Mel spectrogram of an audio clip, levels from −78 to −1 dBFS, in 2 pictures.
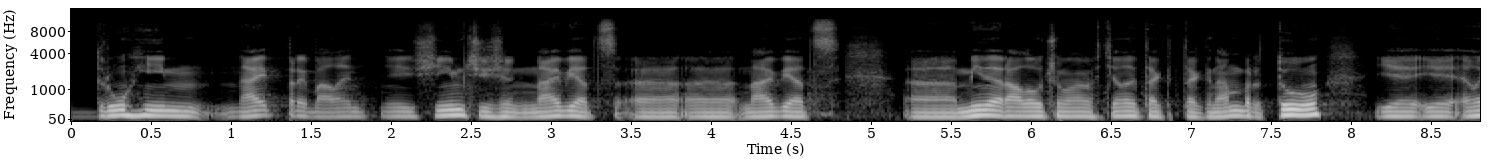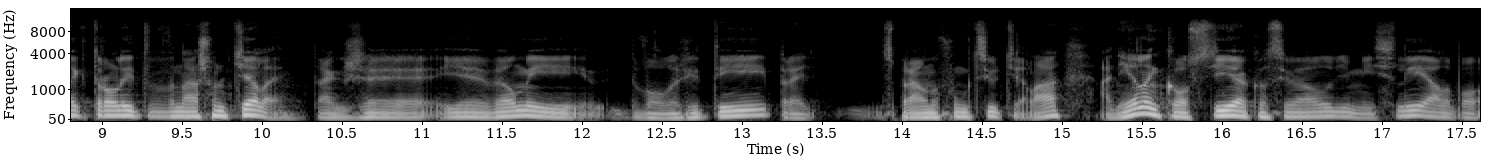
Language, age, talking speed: Slovak, 30-49, 135 wpm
